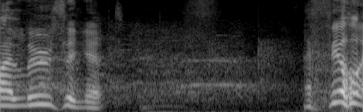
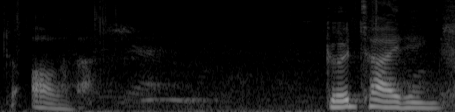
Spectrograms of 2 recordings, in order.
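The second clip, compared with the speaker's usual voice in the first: soft, reverent sermon voice, near a whisper; hushed, reverent preaching that fades into a whisper; 4 semitones lower, 20 dB quieter than usual. Acted. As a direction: draw them in, almost whispering.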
